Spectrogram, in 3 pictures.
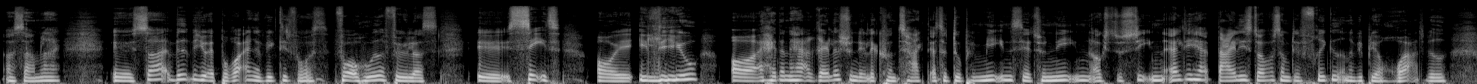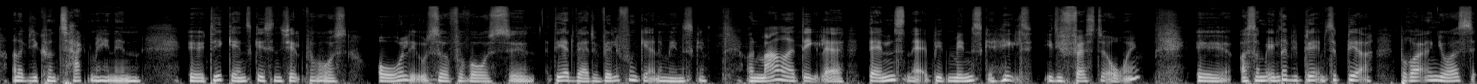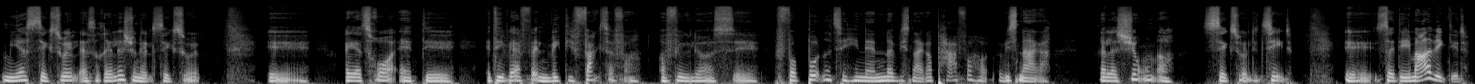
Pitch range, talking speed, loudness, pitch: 155-190 Hz, 195 wpm, -20 LUFS, 170 Hz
